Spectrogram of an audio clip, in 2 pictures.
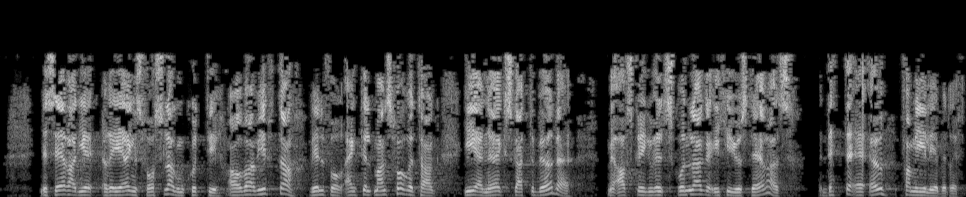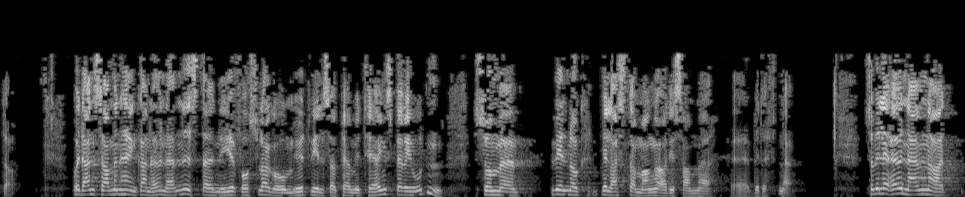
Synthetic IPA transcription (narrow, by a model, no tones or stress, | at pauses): mʔɛseːʁɑt̪jɪʁɛjeːʁɪŋsfɔʁslɑːɡɔmkʰʊɪɑːʋɑːʋjɪft̪əʁʋɪlfɔʁɛ̰ŋkəlt̪mɑnsfoːʁət̪ʰɑːɡjiːæɪnøːɡskɑt̪ːəbʏʁd̪ə | mʔɛ̰ʔɑːfskʁiːɡʋəsɡ̥ʁʉnlɑːɡəʔɪçːəjʉst̪eːʁəs | d̪ɛt̪ːəʔæʔœʉfɑmiːlɪəbəd̪ʁɪft̪ʰə̰ʁ | ɔɪd̪ɛnːsɑmːənhɛŋːkʰɑnœʉnɛʋnəsd̪æɪnyːəfɔʁslɑːɡəɔmʔʉːt̪ʰʋiːd̪l̩səɑʋpʰɛʁmɪt̪ʰeːʁɪŋspʰæʁɪuːd̪n̩sɔm | ʋɪlnɔkbəlɑst̪əmɑŋːəɑʋd̪ɪsɑmːə | bəd̪ʁɪft̪ənə̰ | sɔʋɪljæɪœʉnɛʋnəɑt̪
